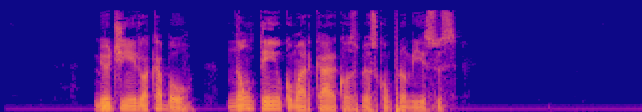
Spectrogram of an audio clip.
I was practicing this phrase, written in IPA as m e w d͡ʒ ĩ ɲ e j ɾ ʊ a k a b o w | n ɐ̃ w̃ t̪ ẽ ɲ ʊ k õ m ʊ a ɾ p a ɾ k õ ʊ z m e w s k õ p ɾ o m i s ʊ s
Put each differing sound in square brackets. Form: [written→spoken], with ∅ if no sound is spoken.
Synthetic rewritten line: m e w d͡ʒ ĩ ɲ e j ɾ ʊ a k a b o w | n ɐ̃ w̃ t̪ ẽ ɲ ʊ k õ m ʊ a ɾ [p→k] a ɾ k õ ʊ z m e w s k õ p ɾ o m i s ʊ s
